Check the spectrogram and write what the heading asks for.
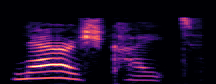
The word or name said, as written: narreshkeit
